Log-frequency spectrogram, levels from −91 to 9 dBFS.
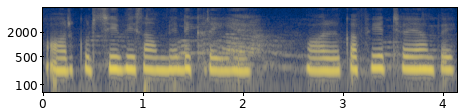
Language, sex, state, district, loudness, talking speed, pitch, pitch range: Hindi, female, Punjab, Pathankot, -13 LUFS, 175 wpm, 245 Hz, 235-255 Hz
